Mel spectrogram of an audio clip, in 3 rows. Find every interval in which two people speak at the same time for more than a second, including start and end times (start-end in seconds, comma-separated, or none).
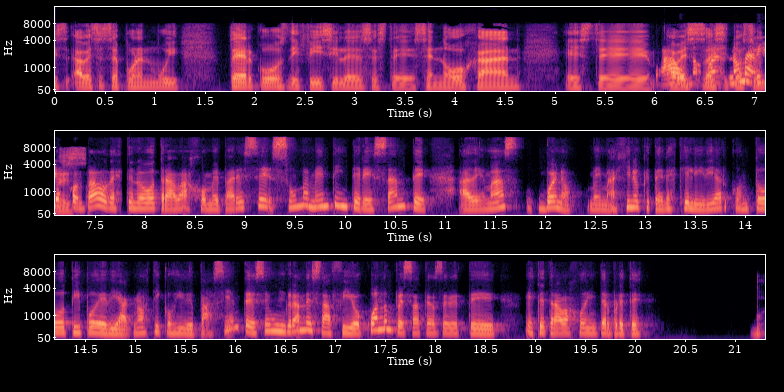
6.0-7.4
